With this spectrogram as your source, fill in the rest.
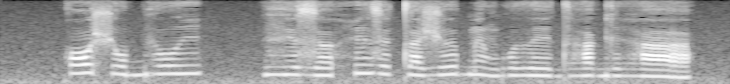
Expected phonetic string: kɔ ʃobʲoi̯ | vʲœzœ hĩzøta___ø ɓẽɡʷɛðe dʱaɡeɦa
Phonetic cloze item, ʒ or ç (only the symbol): ʒ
